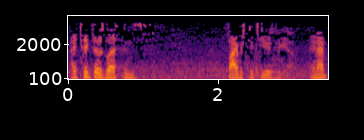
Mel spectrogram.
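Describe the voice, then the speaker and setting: Man, 30s, raspy speaking voice, halting and restarting, casual interview, dull lo-fi sound, steady noise behind. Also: fairly high pitch. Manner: halting, many restarts and fillers. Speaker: bluegrass singer-songwriter, guest. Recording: dull lo-fi audio with clear noise.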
